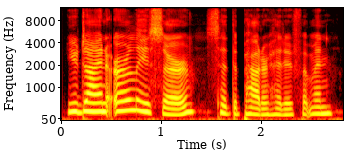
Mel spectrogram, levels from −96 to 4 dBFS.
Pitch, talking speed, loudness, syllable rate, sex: 220 Hz, 190 wpm, -18 LUFS, 5.4 syllables/s, female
